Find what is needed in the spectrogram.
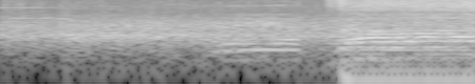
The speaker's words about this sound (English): I think we should have an applause track in there or something. We should. Steve, cue the applause.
